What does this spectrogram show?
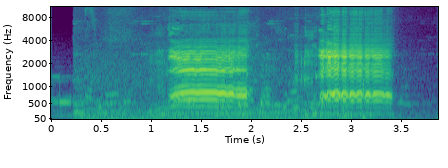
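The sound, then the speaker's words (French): Sheep from a flock of 12 in the Beaujoire floral park in the city of Nantes bleat twice in a row, each loud, wavering call lasting under a second, against a low background murmur. “Au parc floral de la Beaujoire, à quelques minutes du centre-ville de Nantes, les gens se surprennent de voir un troupeau de moutons.”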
